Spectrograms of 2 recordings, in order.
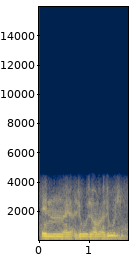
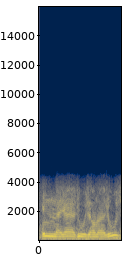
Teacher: قرأ عاصم بهمزة ساكنة في لفظي يأجوج ومأجوج · Shown in: first take · Term: بتحقيق الهمزة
